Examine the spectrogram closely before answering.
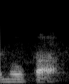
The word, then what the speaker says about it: Mocha: And in early days इसका नाम JavaScript नहीं था, इसका नाम था Mocha or Mocha. I think Mocha is the right pronunciation. Mocha sounds like a coffee, but yeah, it was a language.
